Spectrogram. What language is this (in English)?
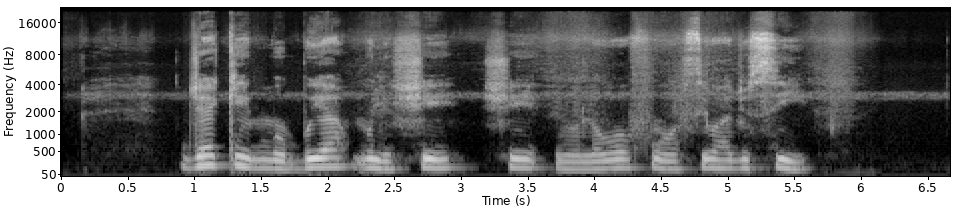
Yoruba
